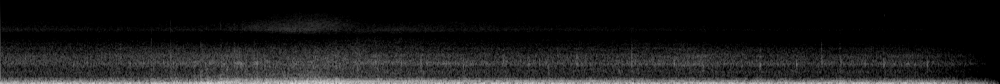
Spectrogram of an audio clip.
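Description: Steady low rumble of city traffic ambience that begins abruptly, swells slightly a few seconds in and fades out at the very end.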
